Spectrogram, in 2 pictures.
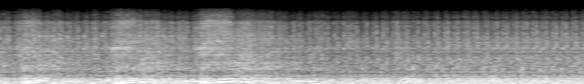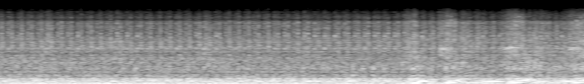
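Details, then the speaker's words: Ford Falcon revived after new points, condenser, cap, rotor and plugs, with a radiator leak: the engine idles a touch fast and steady with a slight tappety clatter; high idle with the choke line to the manifold disconnected. "so it'll crank up run idle i'd run a little high but the choke is also not hooked up"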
